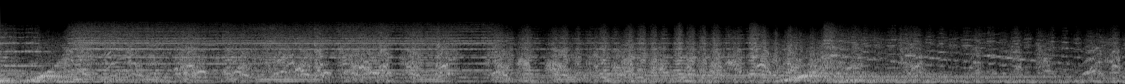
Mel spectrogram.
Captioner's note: suspenseful music; dogs barking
